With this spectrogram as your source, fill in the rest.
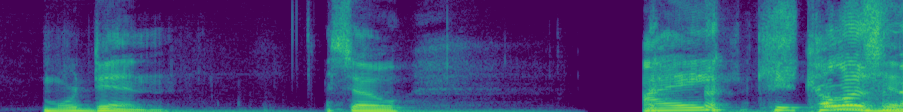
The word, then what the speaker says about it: Morden: So Morgan. Morden. D-E-N. Morden.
